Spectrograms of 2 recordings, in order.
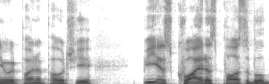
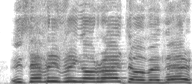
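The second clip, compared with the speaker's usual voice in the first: piercing, shrill, very high-pitched scream; 4 dB louder than usual. Narrating a game scene where everyone starts yelling, Baptiste screaming. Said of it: "you hear Baptiste screaming like".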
